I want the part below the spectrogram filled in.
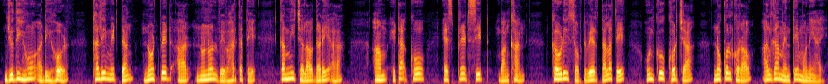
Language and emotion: Santali, neutral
